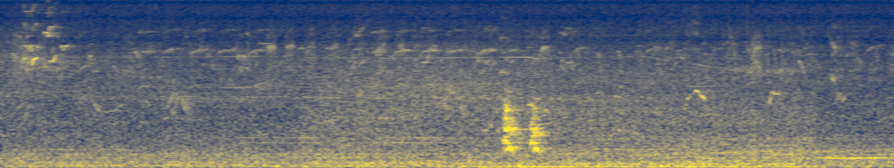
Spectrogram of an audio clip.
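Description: Faint bird chirps over a low, steady background rumble, broken about six seconds in by two short, loud animal calls a split second apart.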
